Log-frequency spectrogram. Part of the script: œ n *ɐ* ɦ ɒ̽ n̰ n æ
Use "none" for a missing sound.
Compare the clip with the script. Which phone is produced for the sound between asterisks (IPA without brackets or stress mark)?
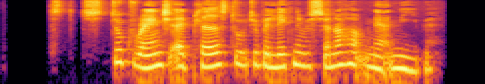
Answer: ɐ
